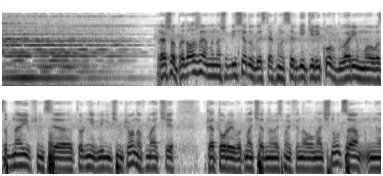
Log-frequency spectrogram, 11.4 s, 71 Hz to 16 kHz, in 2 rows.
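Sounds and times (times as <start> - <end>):
electronic telephone ringtone for an incoming call: 0.0 - 2.6
speech: 2.4 - 11.3.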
